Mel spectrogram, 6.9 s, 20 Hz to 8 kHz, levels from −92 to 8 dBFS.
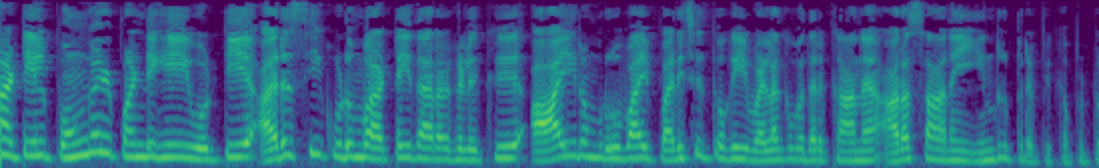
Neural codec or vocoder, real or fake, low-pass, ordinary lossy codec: none; real; none; none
